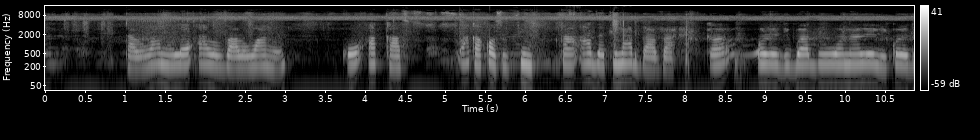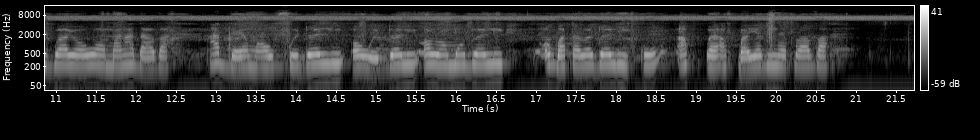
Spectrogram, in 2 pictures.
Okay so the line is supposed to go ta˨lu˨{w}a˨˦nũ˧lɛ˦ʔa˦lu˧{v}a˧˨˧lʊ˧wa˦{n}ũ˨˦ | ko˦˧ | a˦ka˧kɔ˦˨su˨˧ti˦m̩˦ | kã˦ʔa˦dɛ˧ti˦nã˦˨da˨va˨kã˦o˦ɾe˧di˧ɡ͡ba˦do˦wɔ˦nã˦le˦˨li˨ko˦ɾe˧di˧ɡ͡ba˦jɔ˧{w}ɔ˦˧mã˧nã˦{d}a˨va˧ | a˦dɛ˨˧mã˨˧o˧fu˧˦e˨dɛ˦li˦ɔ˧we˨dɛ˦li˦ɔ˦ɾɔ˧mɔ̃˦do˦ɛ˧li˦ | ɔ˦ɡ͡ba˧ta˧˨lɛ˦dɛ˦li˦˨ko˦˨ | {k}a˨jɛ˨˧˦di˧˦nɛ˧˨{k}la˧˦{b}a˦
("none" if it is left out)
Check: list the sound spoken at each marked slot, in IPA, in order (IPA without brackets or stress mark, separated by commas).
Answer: w, v, n, w, d, k͡p, k͡p, v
